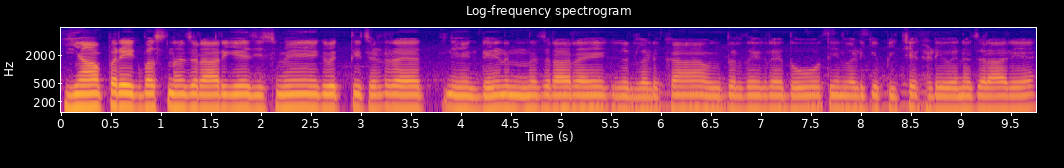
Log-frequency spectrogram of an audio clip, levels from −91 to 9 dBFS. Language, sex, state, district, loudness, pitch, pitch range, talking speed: Hindi, male, Rajasthan, Bikaner, -17 LUFS, 140 Hz, 135-145 Hz, 210 wpm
